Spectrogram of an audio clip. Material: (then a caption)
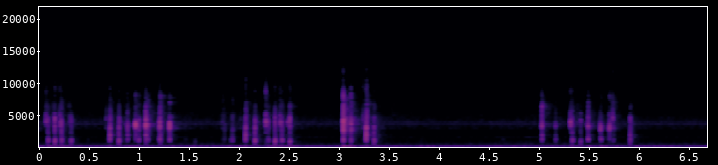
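Plastic. Fingertips of both hands type on a compact custom mechanical keyboard with red and pink plastic keycaps and Gateron Milky Yellow switches, priced at $250. Bursts of quick, bright plastic clicks come in clusters with short pauses between them, each keystroke dying away almost instantly over a low background hum.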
